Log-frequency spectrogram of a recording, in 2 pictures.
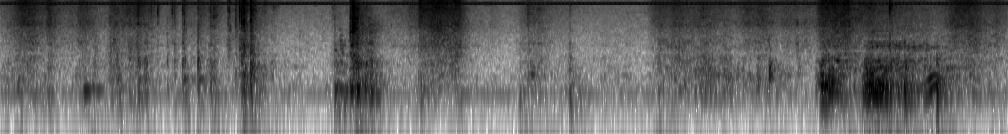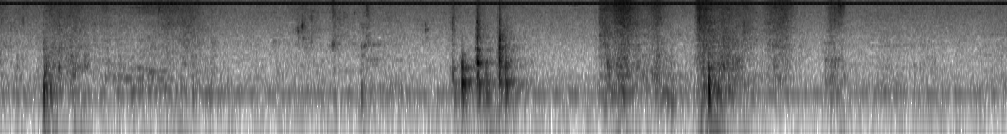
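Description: Plastic bubble-wrap packaging rustling and crinkling as paint cans are unwrapped and lifted out of a cardboard box, with a few light knocks of the cans being handled. The crackling is irregular, busiest about four to five seconds in.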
